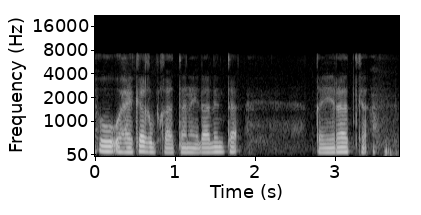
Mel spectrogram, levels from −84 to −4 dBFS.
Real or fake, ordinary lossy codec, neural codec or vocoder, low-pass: real; none; none; 7.2 kHz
